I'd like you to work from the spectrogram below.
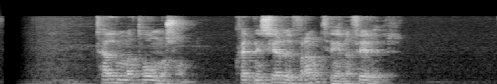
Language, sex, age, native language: Icelandic, male, 30-39, Icelandic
